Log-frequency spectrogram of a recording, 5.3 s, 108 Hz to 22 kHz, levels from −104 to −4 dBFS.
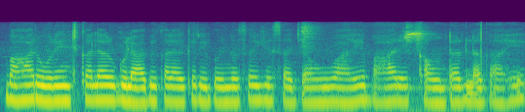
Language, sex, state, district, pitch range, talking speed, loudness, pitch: Hindi, female, Chandigarh, Chandigarh, 175-190 Hz, 150 wpm, -15 LUFS, 180 Hz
